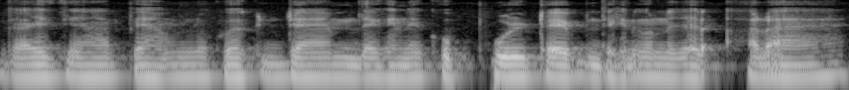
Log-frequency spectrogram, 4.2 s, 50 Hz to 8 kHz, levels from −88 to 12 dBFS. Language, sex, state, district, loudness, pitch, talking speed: Hindi, male, Punjab, Pathankot, -18 LUFS, 105 Hz, 270 wpm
